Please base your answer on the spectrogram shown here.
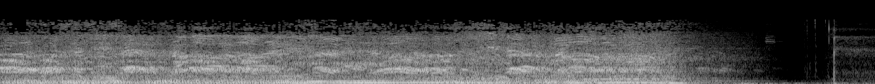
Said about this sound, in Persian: در مشهد نیز کارکنان آتش نشانی این شهر روز چهارشنبه با تجمع در جلوی استانداری خراسان رضوی دست به اعتراض زده و شعار دادند نگاه پشت شیشه جواب ما نمیشه.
